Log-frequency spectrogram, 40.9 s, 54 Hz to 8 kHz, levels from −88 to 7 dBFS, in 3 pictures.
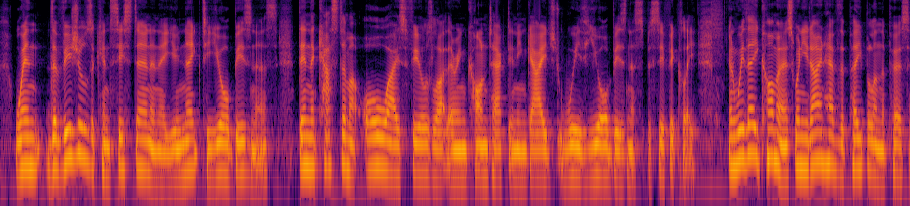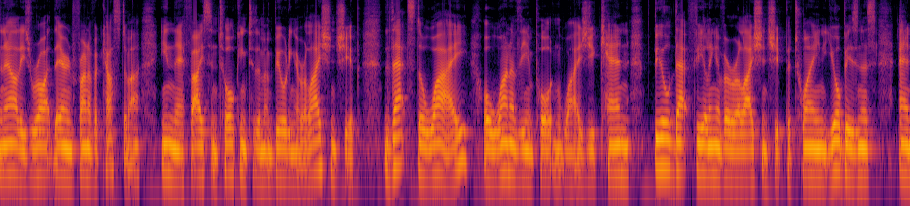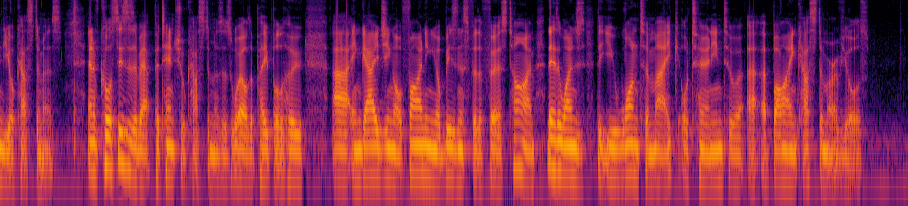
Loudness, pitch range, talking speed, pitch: -20 LUFS, 105-130 Hz, 175 wpm, 115 Hz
